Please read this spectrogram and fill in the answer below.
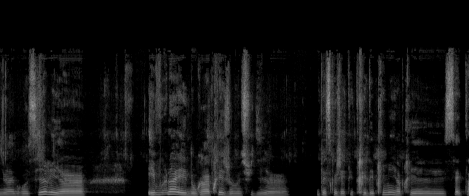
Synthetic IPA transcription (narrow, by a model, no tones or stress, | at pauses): nyaɡʁosiʁeø | evwalaed̪ɔ̃kapχɛʒəməsɥid̪iø | paʁsə̥kəʒeːt̪et̪χɛd̪epχimeapχɛsɛt̪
